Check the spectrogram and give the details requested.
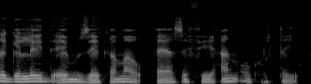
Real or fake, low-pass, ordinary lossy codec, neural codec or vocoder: fake; 19.8 kHz; Opus, 32 kbps; vocoder, 48 kHz, 128 mel bands, Vocos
